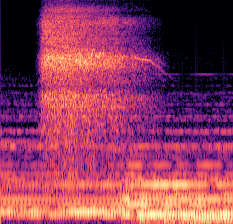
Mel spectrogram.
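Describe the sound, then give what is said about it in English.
A deep breath drawn in, a soft airy rush lasting about a second over a quiet, steady musical drone. “Let's go ahead and take a deep breath now.”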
